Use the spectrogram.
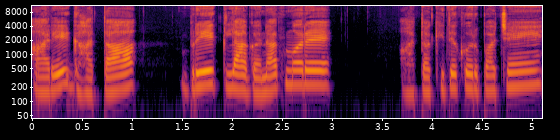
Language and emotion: Goan Konkani, fearful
